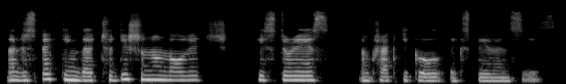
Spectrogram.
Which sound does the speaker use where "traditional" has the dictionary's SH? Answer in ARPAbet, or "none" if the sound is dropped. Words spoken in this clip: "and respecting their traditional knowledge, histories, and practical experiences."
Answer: SH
